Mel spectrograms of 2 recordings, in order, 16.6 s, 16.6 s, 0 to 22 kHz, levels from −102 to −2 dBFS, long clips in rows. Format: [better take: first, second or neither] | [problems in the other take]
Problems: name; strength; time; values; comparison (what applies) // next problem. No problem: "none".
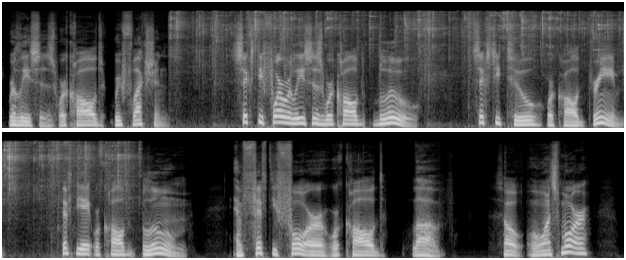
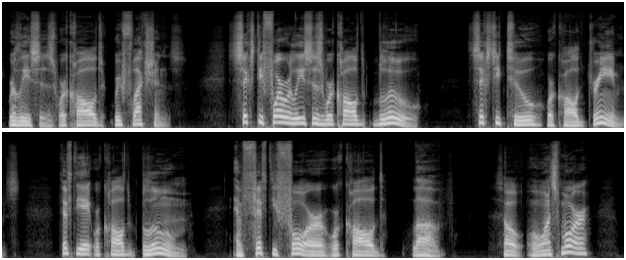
second | jangling keys; noticeable; from 2 to 10 s; peak 6 dB below the speech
